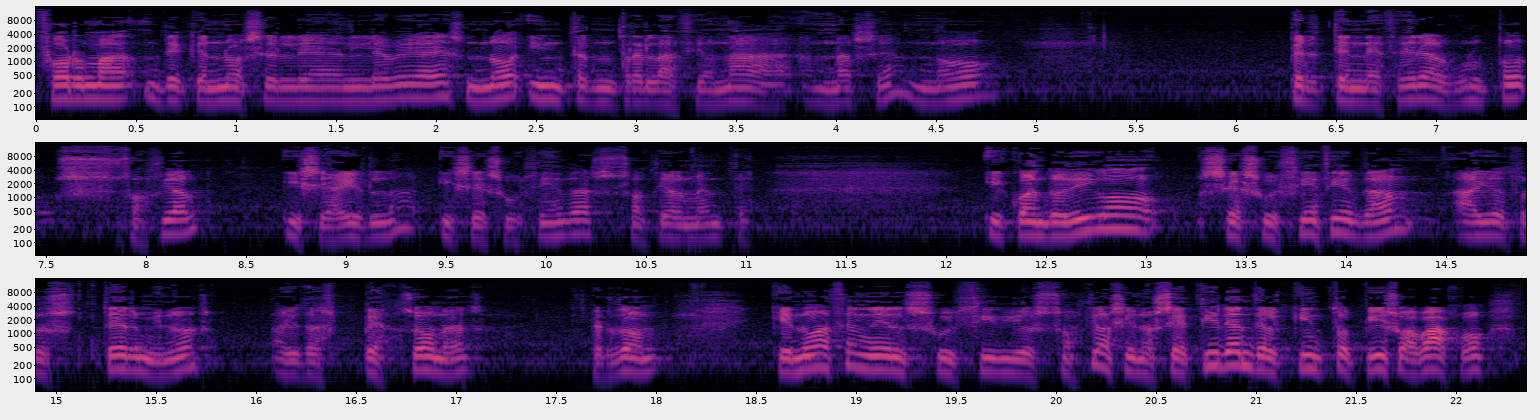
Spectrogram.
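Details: Adult man who stutters (real, self-reported), speaking before a parliamentary commission; stuttering.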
